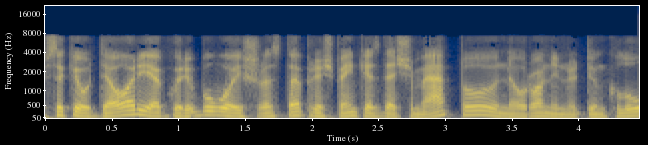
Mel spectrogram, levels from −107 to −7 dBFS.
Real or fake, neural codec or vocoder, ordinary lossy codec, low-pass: fake; codec, 16 kHz, about 1 kbps, DyCAST, with the encoder's durations; MP3, 48 kbps; 7.2 kHz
